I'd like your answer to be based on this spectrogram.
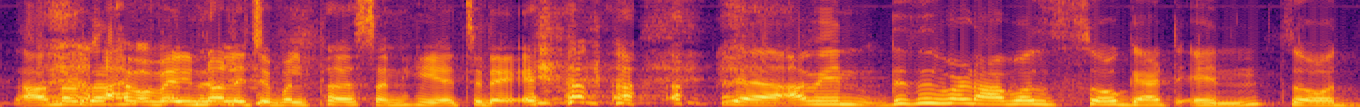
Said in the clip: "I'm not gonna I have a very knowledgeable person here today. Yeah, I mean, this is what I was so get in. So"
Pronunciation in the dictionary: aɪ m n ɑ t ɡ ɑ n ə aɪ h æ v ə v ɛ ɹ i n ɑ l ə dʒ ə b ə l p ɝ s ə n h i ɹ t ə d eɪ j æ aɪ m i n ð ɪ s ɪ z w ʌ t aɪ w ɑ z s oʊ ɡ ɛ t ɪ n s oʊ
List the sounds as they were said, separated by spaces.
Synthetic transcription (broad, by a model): aɪ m n ɑ t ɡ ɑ ə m ə v ɛ ɹ i n ɑ l ə dʒ ə b ə l p ɝ s ə n h i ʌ t ə d eɪ j æ aɪ m i n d ɪ s ɪ z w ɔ t aɪ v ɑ z s oʊ ɡ ɛ t ɪ n s oʊ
